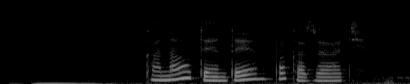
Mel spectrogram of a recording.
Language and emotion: Russian, sad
